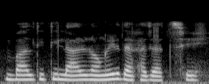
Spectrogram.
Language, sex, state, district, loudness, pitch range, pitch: Bengali, female, West Bengal, Cooch Behar, -14 LUFS, 205-230 Hz, 215 Hz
